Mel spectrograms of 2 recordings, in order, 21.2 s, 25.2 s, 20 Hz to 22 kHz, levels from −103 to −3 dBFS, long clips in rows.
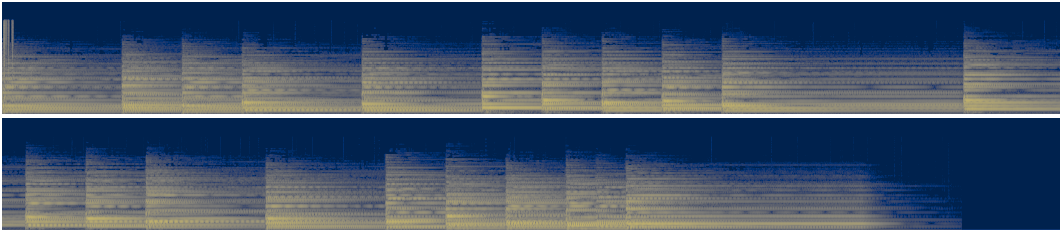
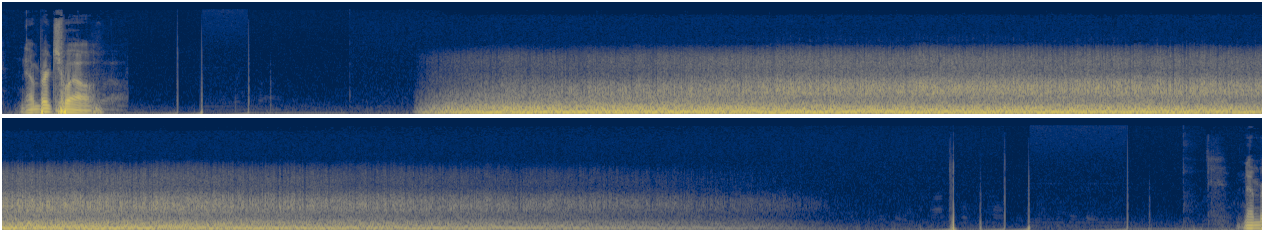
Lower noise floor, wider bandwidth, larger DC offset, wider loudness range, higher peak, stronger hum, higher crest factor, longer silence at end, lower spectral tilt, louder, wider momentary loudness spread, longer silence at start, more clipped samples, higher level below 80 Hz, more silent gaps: about the same, -75 dBFS vs -72 dBFS; about the same, 11 kHz vs 11 kHz; neither; second, 4 LU vs 17 LU; about the same, -8 dBFS vs -6 dBFS; neither; about the same, 24 dB vs 24 dB; first, 1.7 s vs 0 s; second, -7 dB/octave vs -9 dB/octave; second, -33 LUFS vs -27 LUFS; second, 11 LU vs 18 LU; second, 0 s vs 0.2 s; neither; second, -70 dBFS vs -40 dBFS; neither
